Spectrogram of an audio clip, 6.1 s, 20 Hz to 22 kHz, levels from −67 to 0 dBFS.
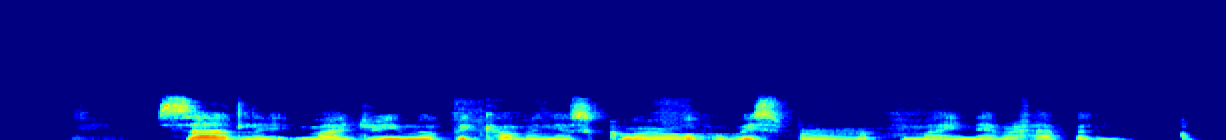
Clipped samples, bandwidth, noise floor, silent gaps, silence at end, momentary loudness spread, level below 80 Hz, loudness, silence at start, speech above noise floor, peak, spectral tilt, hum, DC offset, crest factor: under 0.1%; 7.4 kHz; -59 dBFS; none; 0.15 s; 14 LU; -70 dBFS; -27 LUFS; 0.8 s; 33 dB; -6 dBFS; -4.5 dB/octave; none; under 0.1%; 22 dB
